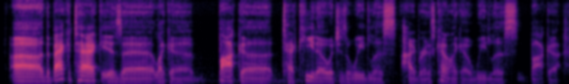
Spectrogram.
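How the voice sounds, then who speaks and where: On a very clean recording with a silent background, a man with an American accent speaks at a moderate pace in a fairly low voice, with ordinary pitch variation and big swings in loudness. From US Midwest (Illinois). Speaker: fishing lure maker. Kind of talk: casual chat. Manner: sleep-inducing, calm.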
